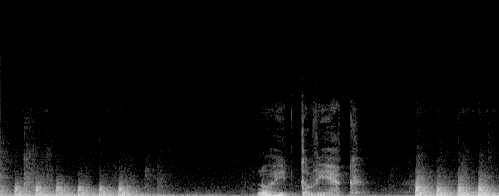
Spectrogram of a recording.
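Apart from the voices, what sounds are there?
knocking on a door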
